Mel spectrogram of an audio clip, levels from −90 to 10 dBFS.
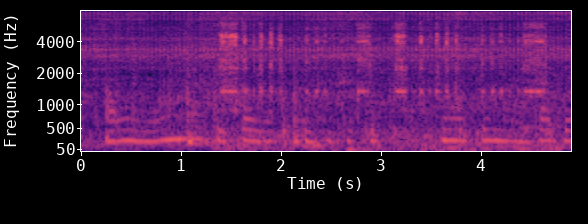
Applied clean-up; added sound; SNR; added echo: none; Engine + Printer; -5 dB; none.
